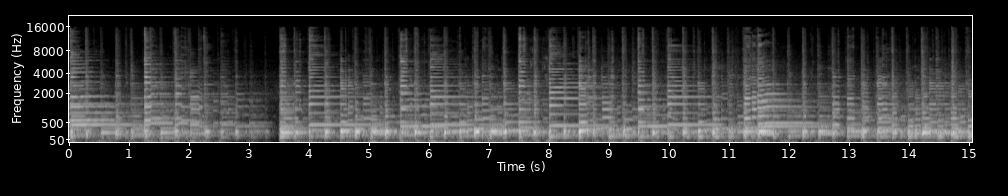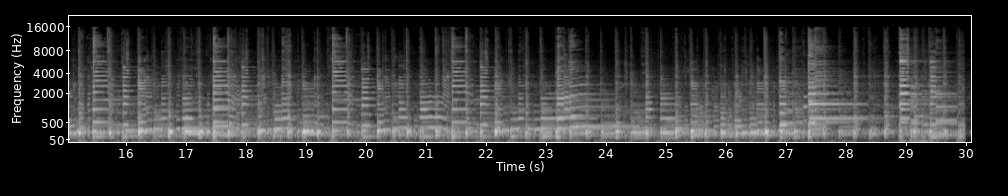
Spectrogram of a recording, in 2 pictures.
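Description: Acoustic guitar music with quick plucked and strummed notes; it breaks off briefly about three and a half seconds in, then carries on.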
